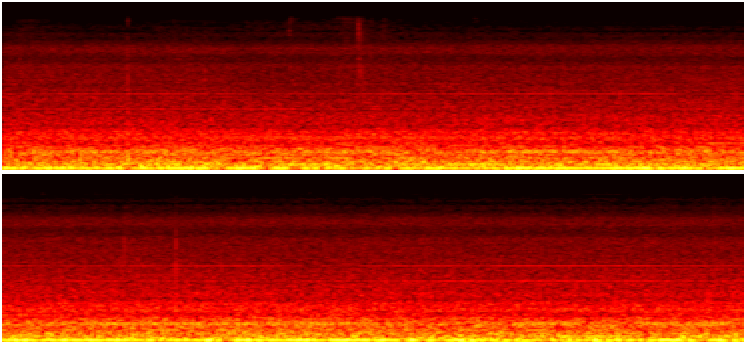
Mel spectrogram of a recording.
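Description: Steady hum and low rumble of stationary Hankyu electric trains standing at the platform with doors open, with an even background hiss.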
